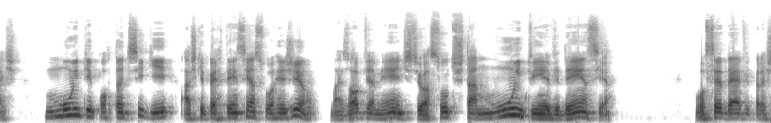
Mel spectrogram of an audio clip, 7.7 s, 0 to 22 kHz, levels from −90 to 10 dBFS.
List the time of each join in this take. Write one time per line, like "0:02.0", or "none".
0:03.2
